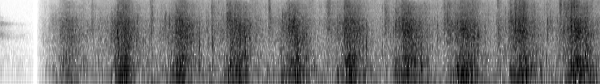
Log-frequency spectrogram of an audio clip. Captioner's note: rhythmic marching resounds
